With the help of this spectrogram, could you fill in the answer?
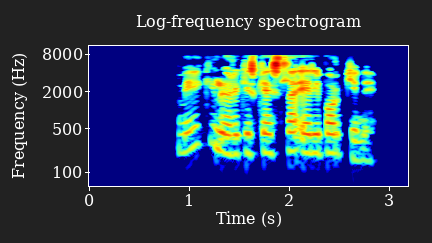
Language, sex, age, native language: Icelandic, female, 50-59, Icelandic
